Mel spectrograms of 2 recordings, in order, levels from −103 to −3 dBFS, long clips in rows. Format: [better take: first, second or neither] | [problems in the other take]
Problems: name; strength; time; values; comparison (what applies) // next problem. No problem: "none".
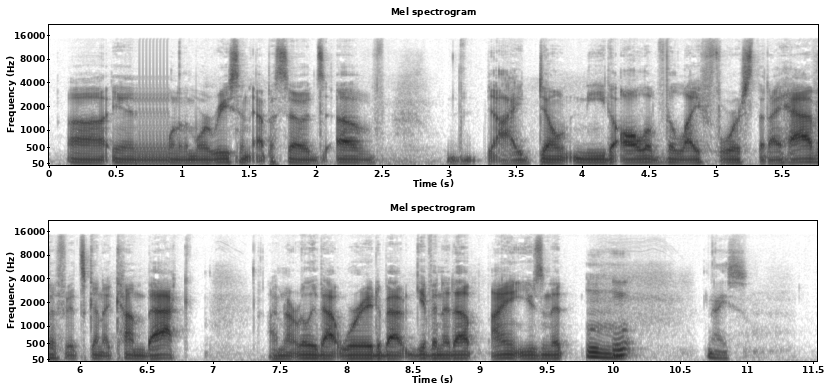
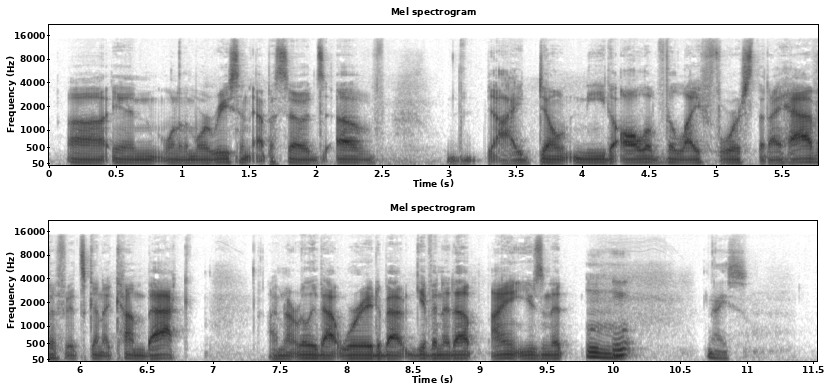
second | audio freezing; at 0.5 s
